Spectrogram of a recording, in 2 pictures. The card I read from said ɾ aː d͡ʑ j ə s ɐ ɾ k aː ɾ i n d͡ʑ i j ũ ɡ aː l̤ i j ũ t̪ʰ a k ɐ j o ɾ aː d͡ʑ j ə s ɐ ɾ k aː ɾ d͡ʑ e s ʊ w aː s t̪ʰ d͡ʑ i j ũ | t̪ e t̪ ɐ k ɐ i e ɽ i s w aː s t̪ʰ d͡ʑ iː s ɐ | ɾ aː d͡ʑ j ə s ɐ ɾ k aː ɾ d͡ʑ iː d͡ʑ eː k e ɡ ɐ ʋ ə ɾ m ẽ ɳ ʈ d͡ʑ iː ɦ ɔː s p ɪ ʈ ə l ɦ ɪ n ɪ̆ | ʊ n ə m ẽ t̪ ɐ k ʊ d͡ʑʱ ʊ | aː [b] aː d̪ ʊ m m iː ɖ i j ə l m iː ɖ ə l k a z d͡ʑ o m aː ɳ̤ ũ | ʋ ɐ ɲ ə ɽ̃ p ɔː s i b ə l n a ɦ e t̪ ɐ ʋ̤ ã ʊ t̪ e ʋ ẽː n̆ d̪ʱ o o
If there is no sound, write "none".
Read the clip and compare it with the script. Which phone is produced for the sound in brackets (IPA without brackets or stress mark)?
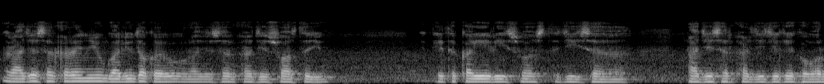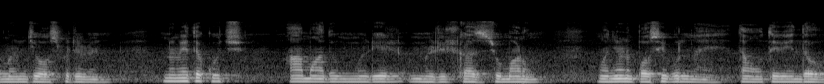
m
